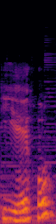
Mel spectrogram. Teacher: forma uma primeira sílaba plena, né? É uma sílaba aberta com vogal longa.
